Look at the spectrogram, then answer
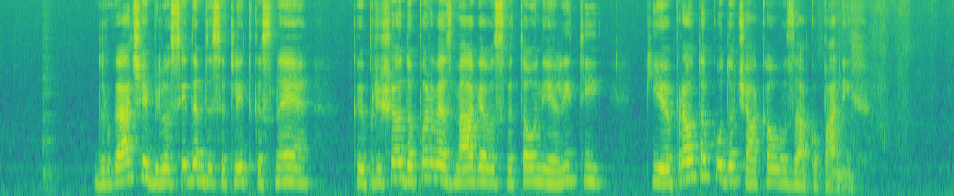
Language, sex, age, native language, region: Slovenian, female, 50-59, Slovenian, Central Slovenia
